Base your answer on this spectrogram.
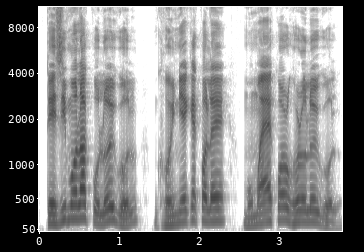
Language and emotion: Assamese, neutral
